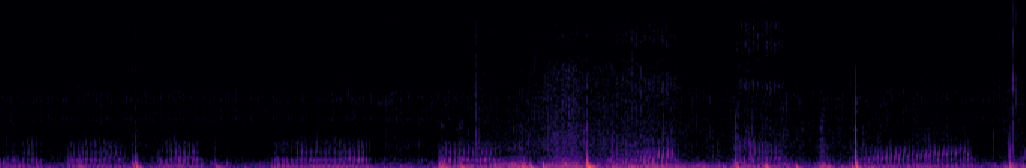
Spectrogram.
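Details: Purring from Coco the kitten, likened to an air pump: steady breathy rumbling pulses that grow louder and denser midway, with scattered clicks and soft rustling over the low drone.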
